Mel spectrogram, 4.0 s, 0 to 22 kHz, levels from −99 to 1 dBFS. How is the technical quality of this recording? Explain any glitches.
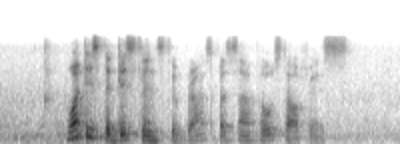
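The technical quality is fairly compromised. It's a low-rate wideband phone call with a level swell partway through.

The whole clip carries the AMR wideband (HD Voice) codec, and the damage is plainly audible. The speech sounds rough and raspy, which fits one of its lowest rates, around 8.85 kbit/s. That rate has too few pulses to model the voice cleanly, and nothing reaches above 7.8 kHz.

From 1.86 to 3.42 s there's automatic gain rising. Around 1.5 s the talker moves off the mic and the input drops by about 16 dB. The AGC then climbs about 4 dB over that stretch, so the voice and the room noise swell up together.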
